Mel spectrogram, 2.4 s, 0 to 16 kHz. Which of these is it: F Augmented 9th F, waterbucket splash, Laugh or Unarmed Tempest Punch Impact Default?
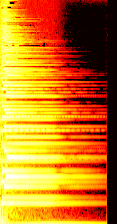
F Augmented 9th F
